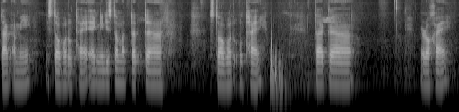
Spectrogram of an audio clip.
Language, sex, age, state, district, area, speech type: Assamese, male, 18-30, Assam, Lakhimpur, rural, spontaneous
